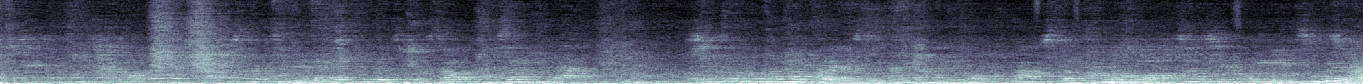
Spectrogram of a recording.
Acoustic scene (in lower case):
restaurant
